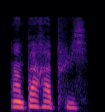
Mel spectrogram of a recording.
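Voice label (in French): "Un parapluie", French; vocabulaire; le lexique de l'habillement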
